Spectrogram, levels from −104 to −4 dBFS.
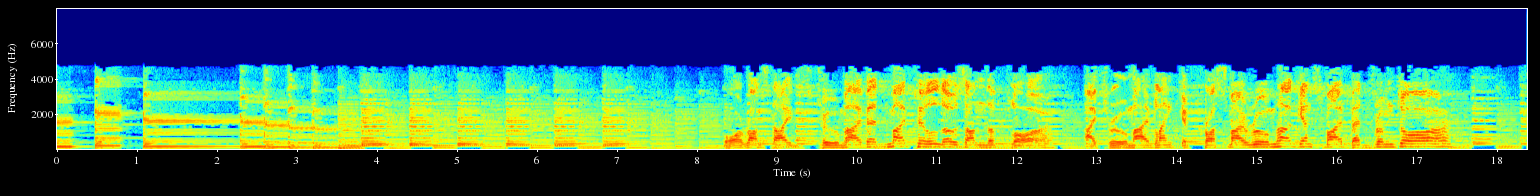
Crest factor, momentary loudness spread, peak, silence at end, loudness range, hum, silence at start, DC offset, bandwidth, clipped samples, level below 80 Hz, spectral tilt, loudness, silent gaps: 20 dB; 11 LU; -6 dBFS; 0 s; 6 LU; none; 0 s; under 0.1%; 5 kHz; under 0.1%; -46 dBFS; -10 dB/octave; -24 LUFS; none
